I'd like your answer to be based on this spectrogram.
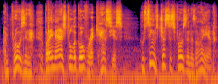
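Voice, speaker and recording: A man giving a suspenseful, expressive first-person narration of a dramatic story. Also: sits high, fast. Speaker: narrator and voice performer. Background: background music.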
